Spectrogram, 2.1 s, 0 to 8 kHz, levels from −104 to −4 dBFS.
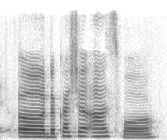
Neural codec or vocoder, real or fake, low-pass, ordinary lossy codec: codec, 16 kHz, 2 kbps, X-Codec, HuBERT features, trained on balanced general audio; fake; 7.2 kHz; AAC, 48 kbps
